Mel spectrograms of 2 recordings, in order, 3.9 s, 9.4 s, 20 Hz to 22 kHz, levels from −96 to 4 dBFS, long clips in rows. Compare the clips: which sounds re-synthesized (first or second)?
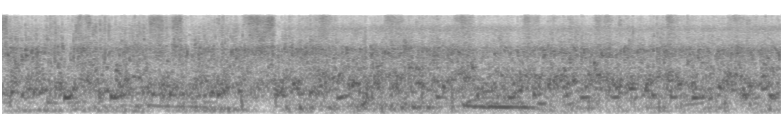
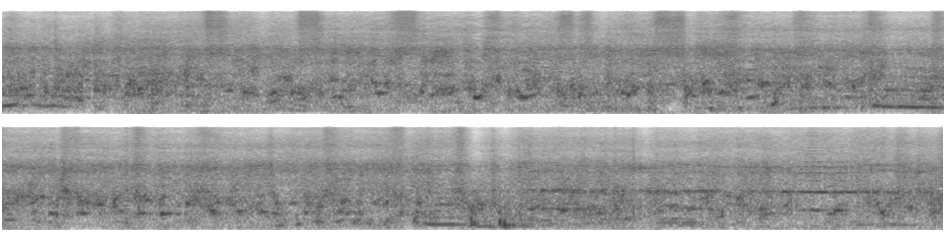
second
